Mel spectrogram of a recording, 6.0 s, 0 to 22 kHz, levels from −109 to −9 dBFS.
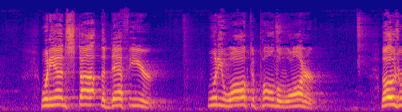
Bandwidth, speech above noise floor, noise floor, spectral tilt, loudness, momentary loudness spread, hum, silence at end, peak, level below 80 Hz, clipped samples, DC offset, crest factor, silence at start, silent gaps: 14 kHz; 42 dB; -68 dBFS; -3 dB/octave; -27 LUFS; 9 LU; none; 0 s; -6 dBFS; -82 dBFS; under 0.1%; under 0.1%; 22 dB; 0.6 s; none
